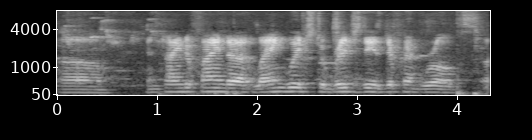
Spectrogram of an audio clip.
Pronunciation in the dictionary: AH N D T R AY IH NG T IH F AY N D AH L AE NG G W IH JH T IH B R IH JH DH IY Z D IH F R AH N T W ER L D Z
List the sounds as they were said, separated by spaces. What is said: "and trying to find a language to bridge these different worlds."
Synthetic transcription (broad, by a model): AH N T R AY IH NG T IH F AY N D AH L AE NG G W IH JH T IH B R IH JH DH IY Z D IH F R AH N T W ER L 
